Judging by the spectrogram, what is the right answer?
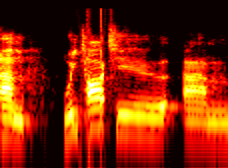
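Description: A man's voice with lively intonation against a quiet background. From US South, New Orleans, Louisiana; Louisiana. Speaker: tech company founder and CEO; podcast guest. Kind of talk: interview. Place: home room. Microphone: video call.

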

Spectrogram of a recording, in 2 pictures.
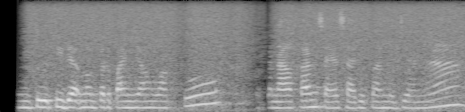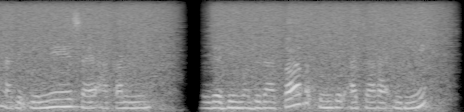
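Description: Noticeable background noise sits behind a woman's voice. She keeps a moderate pace with ordinary pitch variation. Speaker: moderator and dean. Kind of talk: event moderation. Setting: video call. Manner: formal. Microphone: webcam.

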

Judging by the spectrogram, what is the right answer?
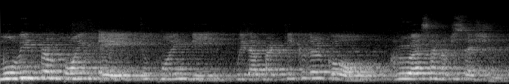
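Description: A woman speaks at a high pitch and a moderate pace with ordinary pitch variation. Strong room echo and light background noise fill the recording. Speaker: visual artist and art teacher. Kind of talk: artist lecture. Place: hall. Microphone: camera far.

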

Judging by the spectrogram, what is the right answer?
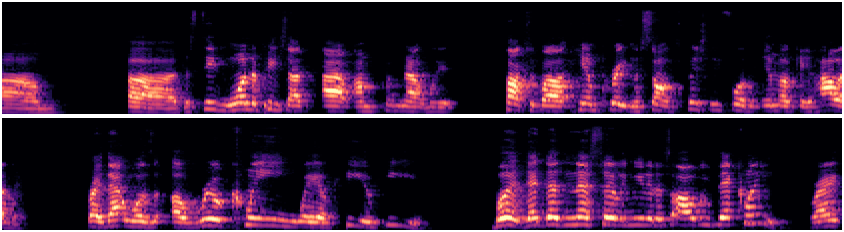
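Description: A man talks fairly quickly in a high voice with lively intonation. The background is quiet. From US South, North Carolina. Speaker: political science professor. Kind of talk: lecture; Q&A discussion. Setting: stage with audience. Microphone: webcam.

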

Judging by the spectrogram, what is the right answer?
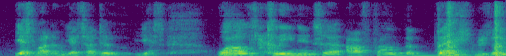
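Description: Audible room echo and light background noise accompany a man talking at a fairly slow pace. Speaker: comic performer. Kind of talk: comedy sketch monologue. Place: bathroom. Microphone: camera far.

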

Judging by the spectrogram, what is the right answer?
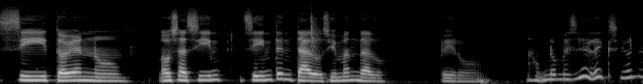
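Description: With lively intonation and a medium pitch, a woman speaks in a normal speaking voice on a very clean recording with a silent background. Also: fairly slow pace. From Monterrey, northern Mexico. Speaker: comedian. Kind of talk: casual chat.

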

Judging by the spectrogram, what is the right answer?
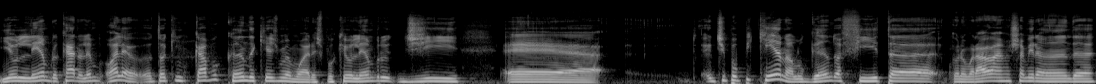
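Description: Against a quiet background, a man speaks at a fairly high pitch and moderate pace, with very even loudness and ordinary pitch variation. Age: 30s. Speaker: film podcast co-host. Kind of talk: casual chat. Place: home room. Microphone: studio mic.

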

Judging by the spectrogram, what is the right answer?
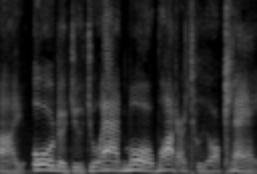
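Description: There is vocal fry in this woman's voice, which has a bright, sharp tone. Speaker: voice of the demon boss character.

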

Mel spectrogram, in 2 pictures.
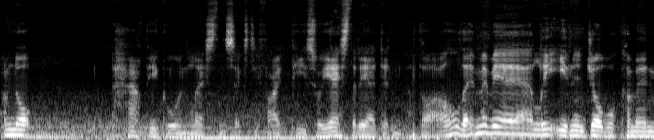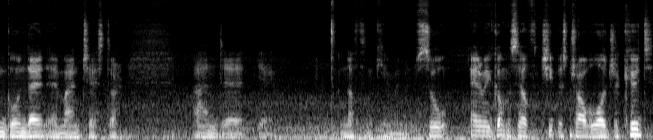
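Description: A man speaks at a moderate pace in a very deep, low voice, the sound dry with no echo and noticeable noise in the background. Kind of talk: casual vlog chat. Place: car. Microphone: phone near.

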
